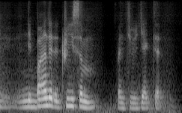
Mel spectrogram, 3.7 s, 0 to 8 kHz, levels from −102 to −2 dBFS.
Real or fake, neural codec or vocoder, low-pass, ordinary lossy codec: fake; codec, 16 kHz, about 1 kbps, DyCAST, with the encoder's durations; none; none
